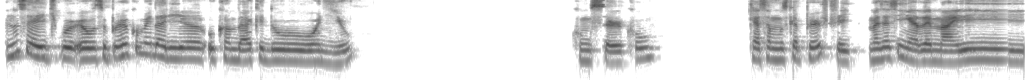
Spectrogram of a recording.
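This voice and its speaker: Woman, slightly low, enthusiastic chatterbox, video-call audio. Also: darkish tone. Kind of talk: casual chat in an online class.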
